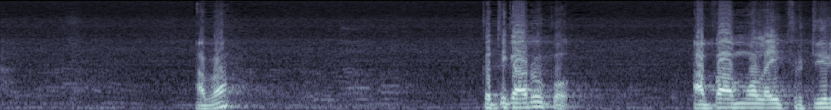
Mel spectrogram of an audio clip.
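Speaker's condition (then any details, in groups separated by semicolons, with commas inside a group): No condition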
